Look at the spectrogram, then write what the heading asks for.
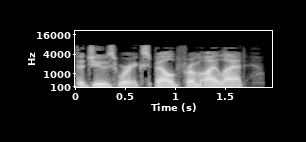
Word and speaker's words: Elath: In 2 Kings chapter 16 verse 6 it mentioned that the Jews were expelled from I Lat which was sometimes pronounced Elath and Elith.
